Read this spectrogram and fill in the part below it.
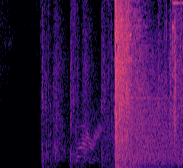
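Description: Shots fired in Apex Legends, a short sharp burst of gunfire that breaks in loudly near the end after quieter game sounds and brief voice-like bits.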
